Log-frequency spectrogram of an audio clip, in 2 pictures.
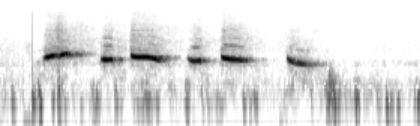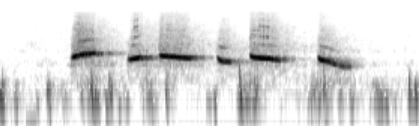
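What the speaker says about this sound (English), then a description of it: "sometimes you will hear its whistle" An oriental magpie robin in a mangrove habitat whistles clear, sliding phrases in two bursts of repeated notes, fairly near, with soft low thumps beneath and no talking.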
